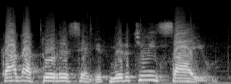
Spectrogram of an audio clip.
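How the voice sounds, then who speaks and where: A man's voice: a little high, big pitch swings, fast talker, a little mellow, soft background music. An older man with a Brazilian Portuguese accent, an interview guest telling and explaining memories in a casual way. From São Paulo, Brazil. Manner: explanatory storytelling. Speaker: interview guest, professor and author.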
